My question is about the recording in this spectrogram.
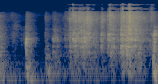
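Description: Plastic snack packet of Bombay mix crinkling and rustling as it is picked up and handled, after a brief knock about half a second in.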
